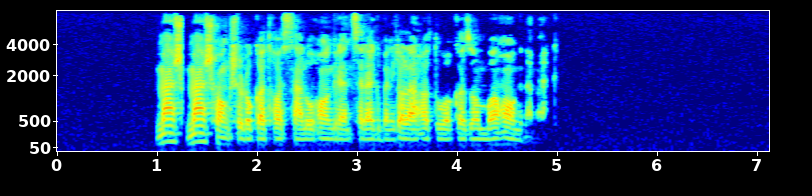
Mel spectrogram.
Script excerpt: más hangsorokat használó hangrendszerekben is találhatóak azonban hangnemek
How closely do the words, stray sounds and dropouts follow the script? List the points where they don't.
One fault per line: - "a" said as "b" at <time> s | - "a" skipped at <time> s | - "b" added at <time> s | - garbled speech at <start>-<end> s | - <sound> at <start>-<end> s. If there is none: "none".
- "más" added at 1.3 s
- "is" skipped at 3.4 s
